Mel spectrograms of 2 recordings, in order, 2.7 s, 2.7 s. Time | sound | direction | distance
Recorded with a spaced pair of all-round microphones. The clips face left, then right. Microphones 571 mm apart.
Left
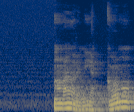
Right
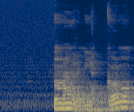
1.1 | a cough | 10° left (ahead or behind) | 0.6 m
